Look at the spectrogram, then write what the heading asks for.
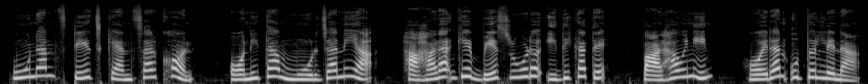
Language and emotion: Santali, surprised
